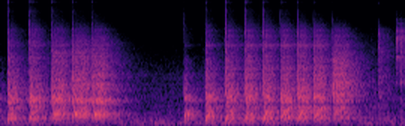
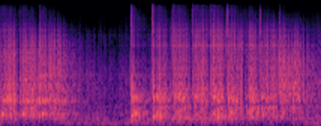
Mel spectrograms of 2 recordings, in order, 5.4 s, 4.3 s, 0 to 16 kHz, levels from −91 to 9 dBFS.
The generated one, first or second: second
